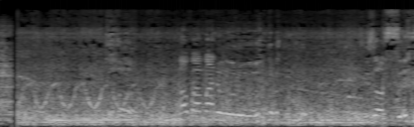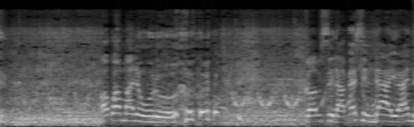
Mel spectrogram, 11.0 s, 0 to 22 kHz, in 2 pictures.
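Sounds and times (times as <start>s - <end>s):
vehicle siren yelping: 0.0s - 5.2s, 8.0s - 11.0s.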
